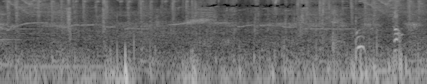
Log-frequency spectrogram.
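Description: Footsteps crunching through deep snow over a low rumble of wind on the microphone, with one sharper thump about two seconds in. Faint music plays underneath.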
